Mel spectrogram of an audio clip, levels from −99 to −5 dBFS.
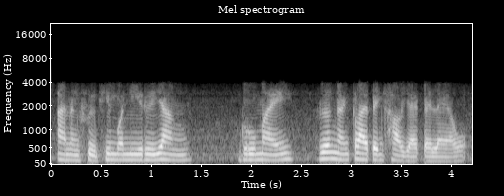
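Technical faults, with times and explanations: Throughout, GSM full-rate codec: the speech has a plainly audible buzzy, gravelly roughness from modelling the vocal tract and driving it with sparse, regularly spaced pulses, which fits a 13 kbps coder, and the band runs only from 150 Hz to 3.5 kHz.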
